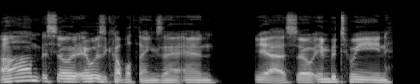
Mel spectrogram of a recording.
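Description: Against a quiet background, a man speaks with a Western New York accent and ordinary pitch variation. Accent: Western New York American. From Rochester, New York. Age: 30s. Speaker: cybersecurity professional and hobby photographer. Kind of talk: casual chat. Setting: home studio, remote call.

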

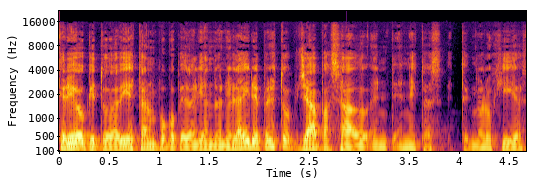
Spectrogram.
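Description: Speaking at a fairly quick pace with ordinary pitch variation, a man uses an ordinary speaking voice on a very clean recording with a silent background. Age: 50s. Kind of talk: casual chat.

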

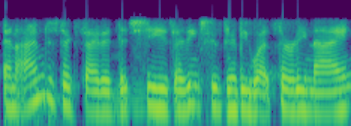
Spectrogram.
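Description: A woman talks in a plain, everyday voice. Her pitch is medium and her pace moderate. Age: 50s. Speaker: caller. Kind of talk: casual chat. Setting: phone call.

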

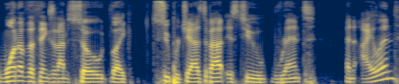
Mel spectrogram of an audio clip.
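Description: A man with an ordinary speaking voice talks at a moderate pace and a medium pitch. The sound is dry and close with no echo. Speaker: podcast host. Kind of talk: casual banter podcast. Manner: joking, bantering.

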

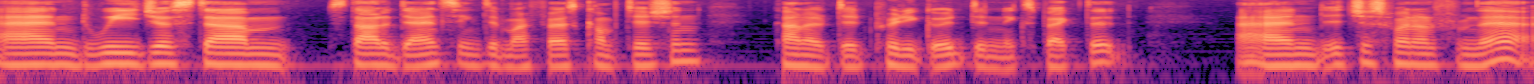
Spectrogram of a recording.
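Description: A man with an Australian accent, medium-pitched, at a moderate pace with fairly even intonation, on a very clean recording with a silent background. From Australia, born in Russia. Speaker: professional ballroom dancer. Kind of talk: casual interview.

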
